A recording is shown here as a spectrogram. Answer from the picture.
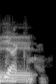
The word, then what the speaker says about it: Jackman: O Hugh Hackman, siempre lo pronuncio mal. – Eh, Hugh Jackman.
